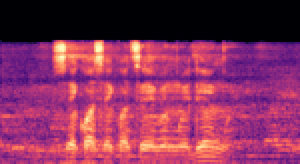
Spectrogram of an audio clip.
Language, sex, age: Tswana, male, 25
